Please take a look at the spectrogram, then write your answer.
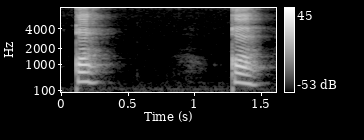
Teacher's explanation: So the letter that we see here is the letter C and it makes this sound C which is similar to a Q but pronounced in the back of the throat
